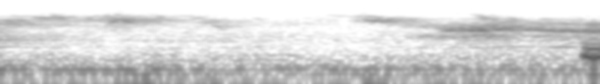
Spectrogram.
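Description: A pause in a man's talk: faint background noise, with a soft rush of noise building near the end just before he speaks again.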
